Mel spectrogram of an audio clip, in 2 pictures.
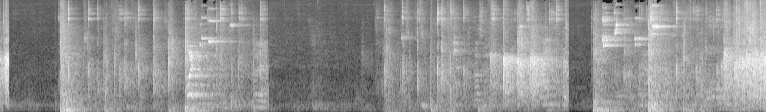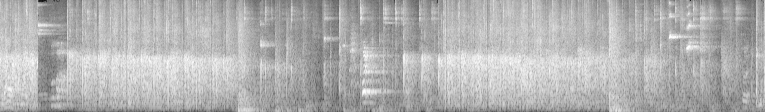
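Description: Table tennis rallies: the celluloid-plastic ball clicks sharply off rubber-faced rackets and bounces on the table in quick strings of taps with short pauses between points. Over the second half a loud, steady crowd noise runs under the ball strikes.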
